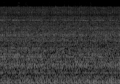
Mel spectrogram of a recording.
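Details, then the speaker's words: Jeep Wrangler JK (JKU) idling while steering stop to stop to purge air after power steering pump and pulley replacement: smooth, even idle with a steady low pulse, no pump whine; running nice and smooth, normal idle. "Just go stop to stop a few times, looking for some air bubbles to coming out. And everything's running nice and smooth."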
